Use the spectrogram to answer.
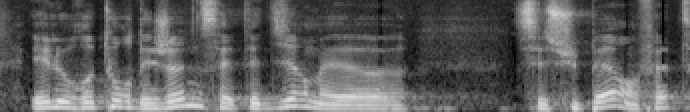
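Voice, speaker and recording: Speaking at a moderate pace, a man with a Toulouse accent shows ordinary pitch variation. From southwestern France, Toulouse. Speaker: social entrepreneur, school founder. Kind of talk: interview at a live forum. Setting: live event. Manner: hesitant, many fillers.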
